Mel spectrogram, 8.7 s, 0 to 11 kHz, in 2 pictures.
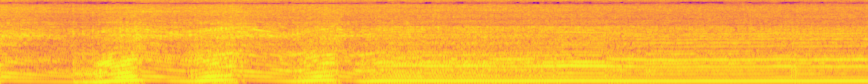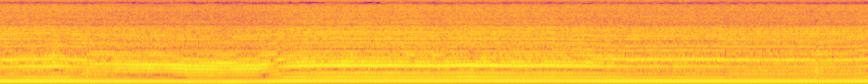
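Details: Husqvarna 450 chainsaw after rebuild and Hipa plug: throttle blips, then steady high buzz dipping slightly as the chain bites wood; runs clean under load.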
